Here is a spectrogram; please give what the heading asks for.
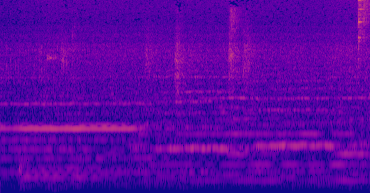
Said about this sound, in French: Est-ce l'image qui disparaît, gommée par les gouttes de pluie qui dévalent le verre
